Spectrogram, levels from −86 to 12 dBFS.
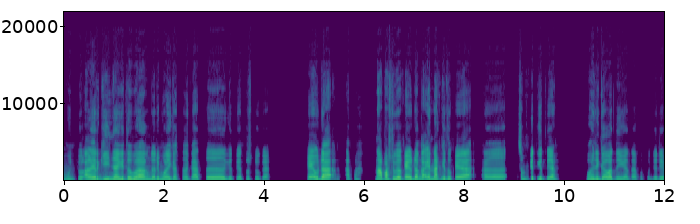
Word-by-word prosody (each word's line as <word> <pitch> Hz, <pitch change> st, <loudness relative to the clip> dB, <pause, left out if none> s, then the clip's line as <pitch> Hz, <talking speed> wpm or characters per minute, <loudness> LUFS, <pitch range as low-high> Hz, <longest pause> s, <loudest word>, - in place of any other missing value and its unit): muncul 115 Hz, -2 st, -8 dB
alerginya 135 Hz, +6 st, +2 dB
gitu 145 Hz, 0 st, +1 dB
Bang. 115 Hz, -1 st, +3 dB
Dari 110 Hz, 0 st, 0 dB
mulai 110 Hz, -1 st, 0 dB
gatal-gatal 115 Hz, +3 st, -2 dB
gitu 100 Hz, -2 st, -10 dB
ya, 105 Hz, -, -4 dB
terus 120 Hz, 0 st, -13 dB
juga 100 Hz, -2 st, -9 dB, 0.8 s
kayak 115 Hz, 0 st, +3 dB
udah, 120 Hz, -1 st, +6 dB, 0.4 s
apa, 145 Hz, +5 st, -11 dB, 0.3 s
napas 125 Hz, +2 st, +4 dB
juga 130 Hz, -1 st, +4 dB
kayak 115 Hz, -1 st, +5 dB
udah 115 Hz, -, +4 dB
nggak 110 Hz, -, +2 dB
enak 145 Hz, 0 st, +4 dB
gitu 130 Hz, -2 st, -2 dB
kayak, 110 Hz, -1 st, +2 dB, 0.2 s
eee, 100 Hz, 0 st, -3 dB, 0.3 s
sempit, 135 Hz, +5 st, -4 dB
gitu, 130 Hz, -2 st, -4 dB
ya. 115 Hz, +2 st, +2 dB, 0.6 s
"Wah, 145 Hz, 0 st, -1 dB
ini 145 Hz, -, 0 dB
gawat, 125 Hz, +1 st, +2 dB
nih", 125 Hz, -2 st, -4 dB
kata 115 Hz, 0 st, -9 dB
aku 110 Hz, -, -25 dB
tuh. 105 Hz, -, -21 dB
Jadi, 140 Hz, +6 st, -6 dB
120 Hz, 170 wpm, -25 LUFS, 110-130 Hz, 0.8 s, udah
